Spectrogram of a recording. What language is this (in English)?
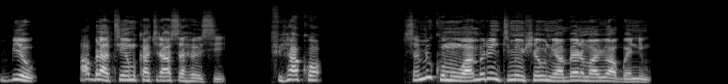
Akan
